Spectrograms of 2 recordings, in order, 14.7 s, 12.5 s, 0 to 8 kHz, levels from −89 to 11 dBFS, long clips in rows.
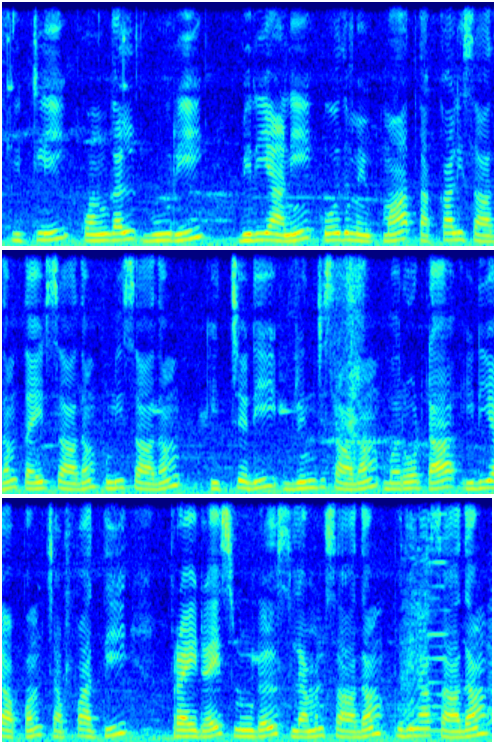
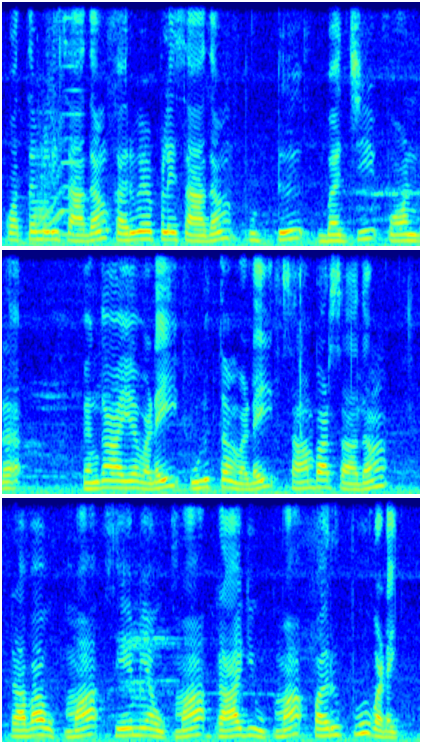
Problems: background sounds at intervals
